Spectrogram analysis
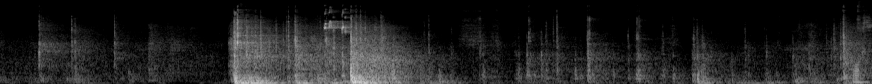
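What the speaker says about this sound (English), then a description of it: "Let's lock this door." A business door being shut and locked after an attempted break-in: a loud burst of clunks and rattles mid-clip, then scattered light taps and clicks, close by with no talk.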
